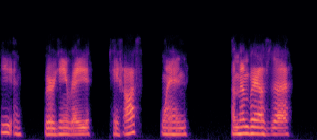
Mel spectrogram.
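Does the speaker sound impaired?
Yes: spinal muscular atrophy; from birth, genetic, motorized wheelchair user whole life, depends on caregivers.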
